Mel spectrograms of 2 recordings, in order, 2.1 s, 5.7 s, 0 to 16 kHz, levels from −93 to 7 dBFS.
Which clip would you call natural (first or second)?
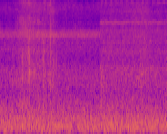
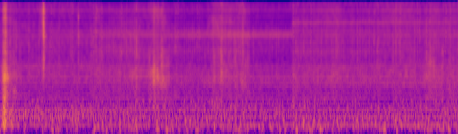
first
